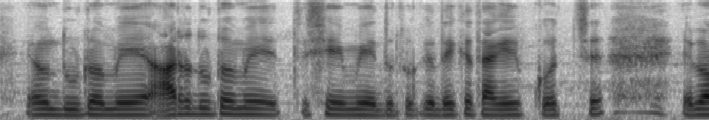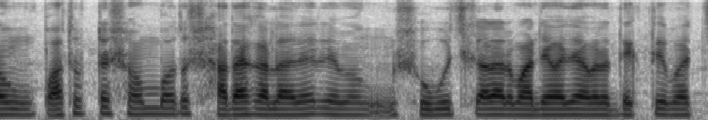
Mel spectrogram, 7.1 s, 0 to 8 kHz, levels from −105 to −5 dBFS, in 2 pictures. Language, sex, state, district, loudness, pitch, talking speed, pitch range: Bengali, male, West Bengal, North 24 Parganas, -19 LUFS, 150 Hz, 235 wpm, 145-155 Hz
